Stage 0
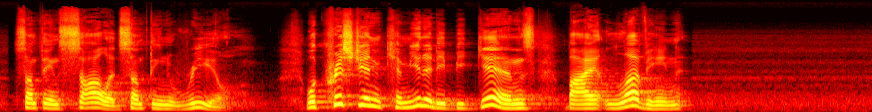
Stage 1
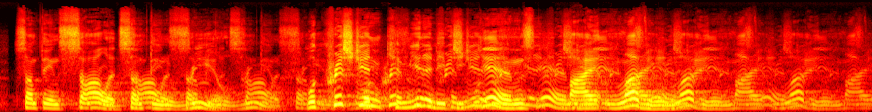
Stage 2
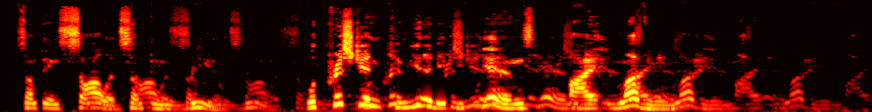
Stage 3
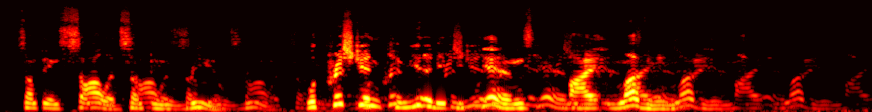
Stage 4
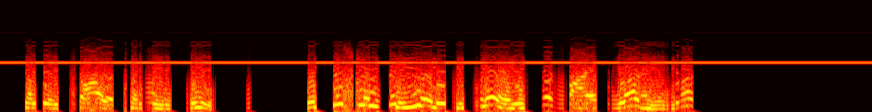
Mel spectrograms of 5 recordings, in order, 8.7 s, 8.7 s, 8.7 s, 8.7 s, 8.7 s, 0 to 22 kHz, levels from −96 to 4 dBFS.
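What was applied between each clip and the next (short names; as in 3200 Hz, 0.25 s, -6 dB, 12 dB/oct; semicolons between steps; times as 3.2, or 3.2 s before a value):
echo with dull and thin repeats by turns 0.55 s, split 1600 Hz, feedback 70%, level -6 dB
per-bin expansion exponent 3; gain +5.5 dB
air absorption 350 m; gain +1.5 dB
fuzz box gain 30 dB, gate -35 dBFS; pulse-width modulation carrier 2200 Hz; gain -6.5 dB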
